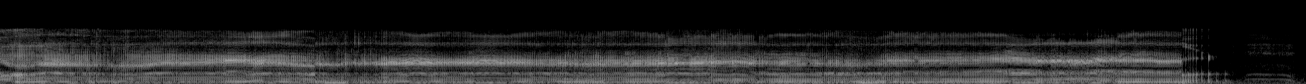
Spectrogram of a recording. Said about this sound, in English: If you want to hear the story behind the 12-second belch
